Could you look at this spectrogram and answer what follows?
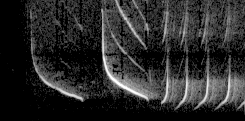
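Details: Northern Cardinal song, "cheer cheer cheer, birdie birdie pretty birdie": two long, clear whistles slurring downward, then a quick run of five short rising notes, with no other sounds.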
